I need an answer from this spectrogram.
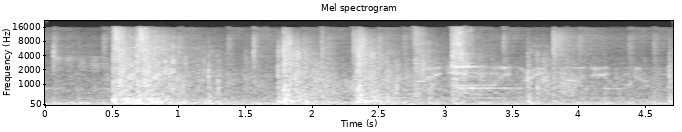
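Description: Volleys of gunfire in a shootout near a parking area, coming from two opposite directions. Several sharp, fairly faint bursts land at irregular intervals over a continuous rough background noise.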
